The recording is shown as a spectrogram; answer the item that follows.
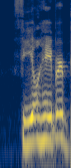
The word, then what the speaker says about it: Feilhaber: But it's almost like field, but no D. Feilhaber, Benny Feilhaber.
